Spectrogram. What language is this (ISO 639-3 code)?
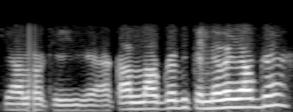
doi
